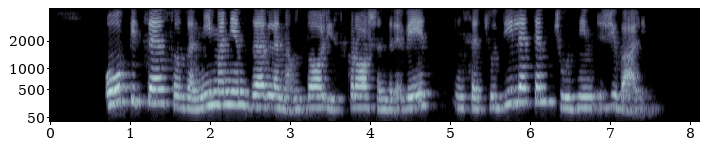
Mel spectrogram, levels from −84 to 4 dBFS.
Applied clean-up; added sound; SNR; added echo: none; none; none; none.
